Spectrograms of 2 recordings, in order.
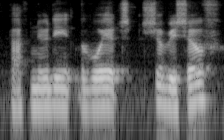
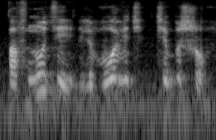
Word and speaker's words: Pafnuty Lvovich Chebyshev: Here it is, Pafnuty Lvovich Chebyshev. Pafnuty Lvovich Chebyshev.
